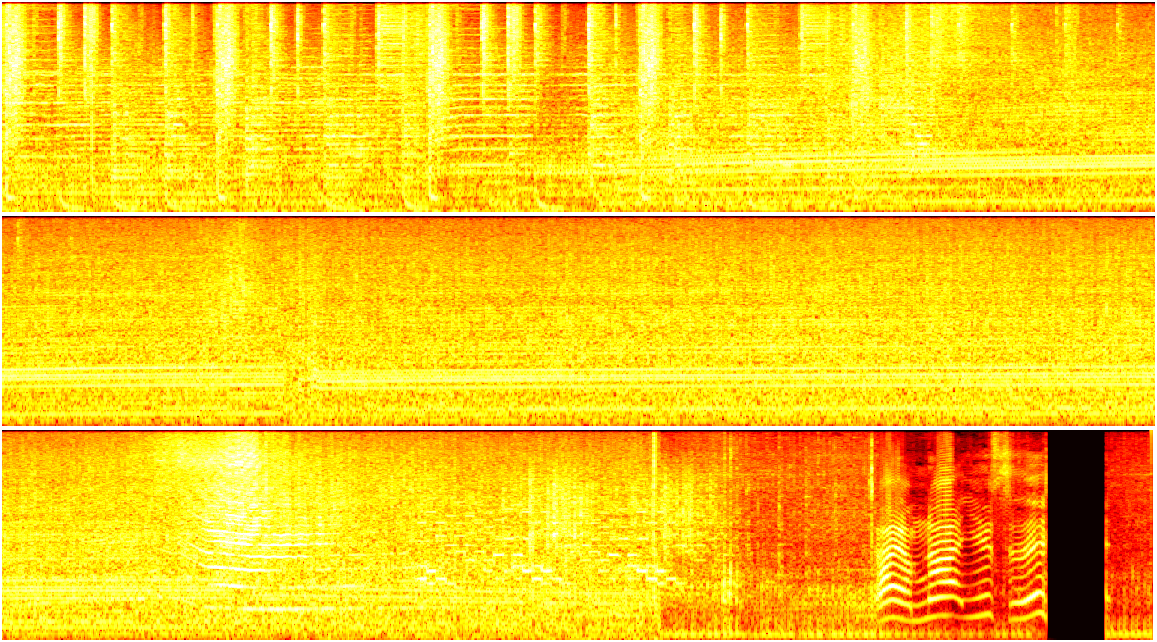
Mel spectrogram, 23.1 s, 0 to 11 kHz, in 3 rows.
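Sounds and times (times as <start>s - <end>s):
motorcycle engine accelerating: 0.0s - 21.3s
wind rush: 14.9s - 19.7s.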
